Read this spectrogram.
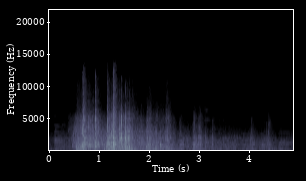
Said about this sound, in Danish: Man ser det her kæmpe store palæ, så bliver det mørkere og mørkere, der kommer grå skyer. Lyn i baggrunden.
